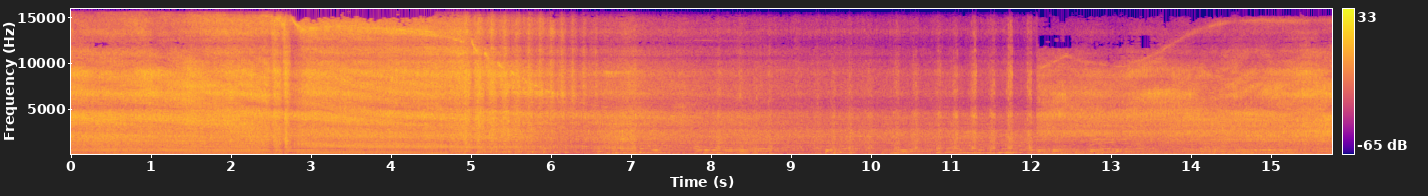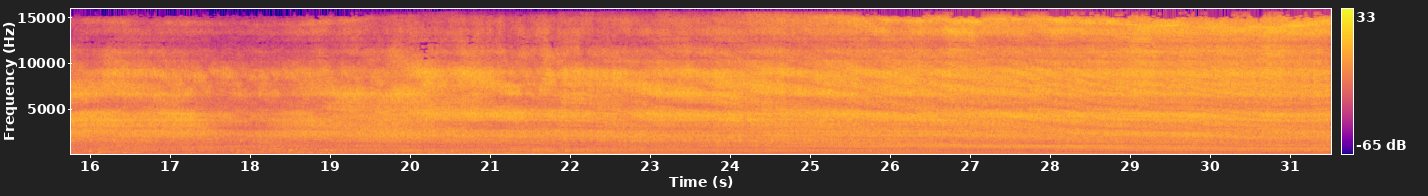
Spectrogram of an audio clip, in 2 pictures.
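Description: Pulling tractors' engines. One engine at high revs winds down about five seconds in. After a stretch with a voice over it, a second tractor's engine comes in about twelve seconds in, rises in pitch around twenty seconds as it pulls the sled, and then holds high revs.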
